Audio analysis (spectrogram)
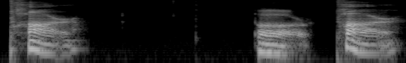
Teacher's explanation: I wish I could hear more air. I want to hear an explosion of air.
